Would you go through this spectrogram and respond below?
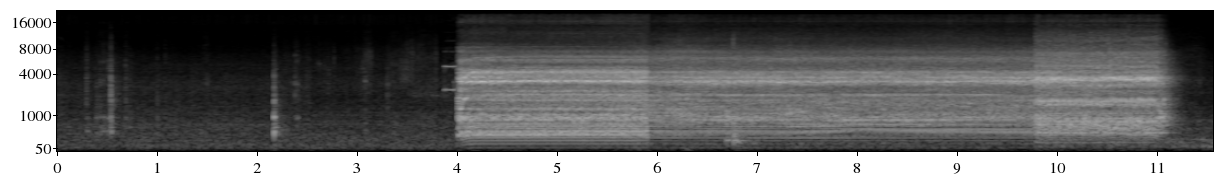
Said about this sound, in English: The 997 here has a flat tire, but luckily you got your portable air compressor.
